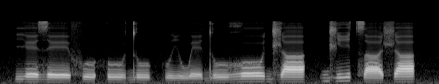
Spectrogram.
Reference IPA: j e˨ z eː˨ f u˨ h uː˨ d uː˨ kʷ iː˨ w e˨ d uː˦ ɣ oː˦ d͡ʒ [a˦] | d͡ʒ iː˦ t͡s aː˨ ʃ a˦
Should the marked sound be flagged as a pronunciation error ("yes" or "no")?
no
